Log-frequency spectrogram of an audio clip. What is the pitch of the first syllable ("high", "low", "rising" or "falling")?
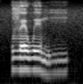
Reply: high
